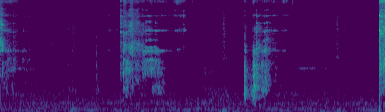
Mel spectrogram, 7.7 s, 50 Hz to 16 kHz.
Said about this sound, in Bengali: এখন আমি এই যে 3 চামচ চিনি এটাতে দিয়ে দেব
